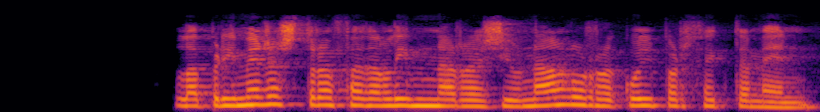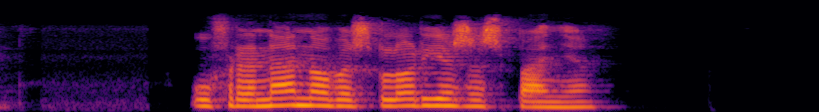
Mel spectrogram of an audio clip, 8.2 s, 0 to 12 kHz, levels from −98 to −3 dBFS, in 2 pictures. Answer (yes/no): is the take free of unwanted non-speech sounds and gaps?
yes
